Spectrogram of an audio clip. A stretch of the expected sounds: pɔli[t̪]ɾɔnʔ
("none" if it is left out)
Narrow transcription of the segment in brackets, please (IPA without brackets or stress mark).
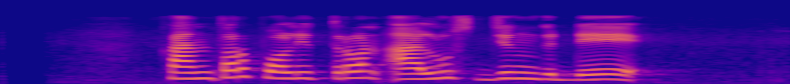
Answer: t̪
